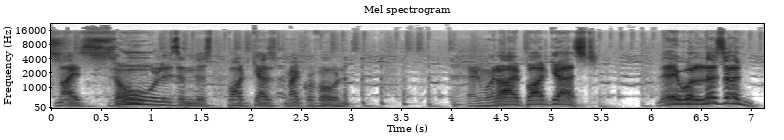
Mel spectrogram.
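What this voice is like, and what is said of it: Panserbjørn bear character voice. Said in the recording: “What is this voice you are doing? ... you're the bear. You're the bear from His Dark Materials. ... your impression”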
